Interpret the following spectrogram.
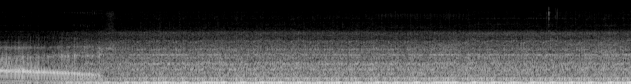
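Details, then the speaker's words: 2002 Suzuki GSX-R 1000 first start after yearly maintenance (tank cleaned, pump cleaned, new air filter and plugs), at about 70 degrees: revs drop from start flare to steady even low idle, no misses or knocks; normal idle. "see what they'd say purring like a kitten"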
